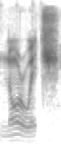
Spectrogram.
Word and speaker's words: Norwich: Silent W, like Norwich, is pronounced Norwich.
